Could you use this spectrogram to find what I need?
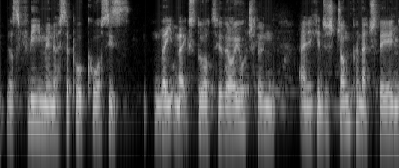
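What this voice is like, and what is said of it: West-coast Scottish accent. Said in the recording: “you might have guessed from my accent, I'm from the west coast of Scotland”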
